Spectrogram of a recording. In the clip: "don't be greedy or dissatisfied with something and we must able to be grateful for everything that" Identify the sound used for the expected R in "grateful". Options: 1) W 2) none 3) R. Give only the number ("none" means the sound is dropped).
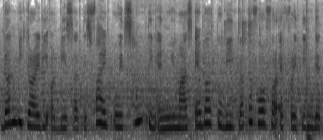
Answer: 2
